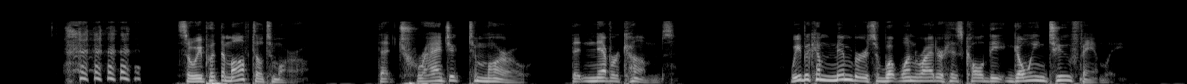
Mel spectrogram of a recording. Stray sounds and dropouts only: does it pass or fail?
fail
